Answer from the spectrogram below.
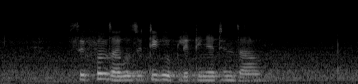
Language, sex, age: Swati, female, 23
